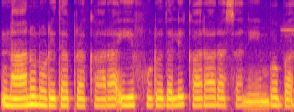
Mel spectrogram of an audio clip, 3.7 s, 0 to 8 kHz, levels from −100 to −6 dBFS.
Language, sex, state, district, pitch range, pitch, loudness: Kannada, female, Karnataka, Raichur, 190-200 Hz, 195 Hz, -15 LUFS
